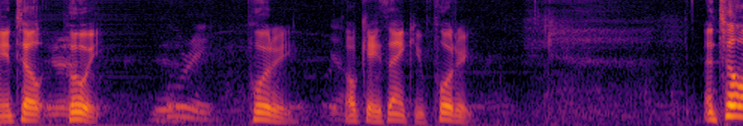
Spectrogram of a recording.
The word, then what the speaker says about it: Puri: now one of my favorites happens to be puy if I'm pronouncing it correctly until pu Puri Puri okay thank you Puri until I found out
